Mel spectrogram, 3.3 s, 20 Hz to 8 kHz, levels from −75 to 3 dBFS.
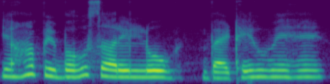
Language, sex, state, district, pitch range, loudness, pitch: Hindi, female, Jharkhand, Ranchi, 190-205 Hz, -15 LUFS, 195 Hz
